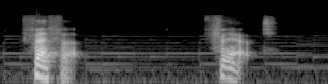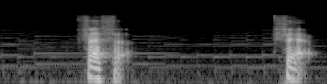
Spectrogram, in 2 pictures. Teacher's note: The P followed by the F sound. You got to pronounce both of them. It's like you're exploding the F sound out of your lips.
